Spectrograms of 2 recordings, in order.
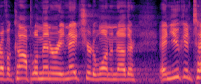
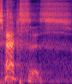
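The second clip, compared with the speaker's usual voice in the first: heavy emphasis on the word Texas; 8 semitones lower than usual. Speaker showing how stress changes a phrase, stress on Texas. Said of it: "you can put emphasis on any word".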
